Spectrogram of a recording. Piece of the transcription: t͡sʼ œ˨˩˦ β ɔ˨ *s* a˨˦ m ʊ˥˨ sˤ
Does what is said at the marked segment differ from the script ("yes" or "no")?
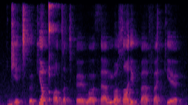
yes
